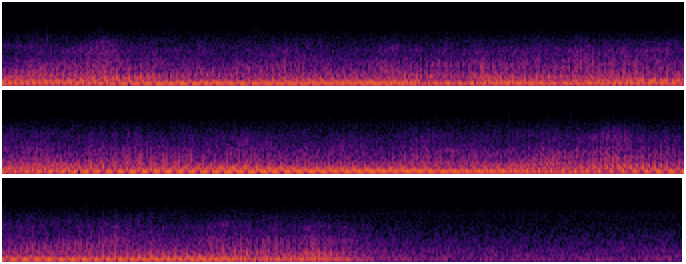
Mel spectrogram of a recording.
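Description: Lockheed Super Constellation's four radial piston engines and propellers droning steadily on approach with the landing gear down, with a fast even propeller beat. The drone drops sharply to a quieter steady noise about eight and a half seconds in.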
